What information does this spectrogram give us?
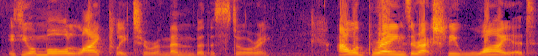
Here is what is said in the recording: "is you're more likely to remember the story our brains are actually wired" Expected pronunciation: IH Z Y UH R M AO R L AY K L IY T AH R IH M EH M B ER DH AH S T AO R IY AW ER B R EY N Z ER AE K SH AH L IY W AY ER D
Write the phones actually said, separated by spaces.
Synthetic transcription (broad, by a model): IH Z Y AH M AO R L AY K L IY T AH R IH M EH M B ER DH AH S T AO R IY AW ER B R EY N Z ER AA K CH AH L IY W AY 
